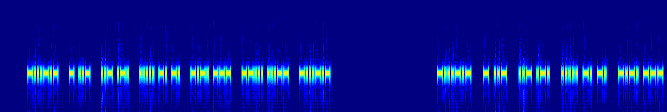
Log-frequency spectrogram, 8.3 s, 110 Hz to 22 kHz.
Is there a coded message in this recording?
Yes: Morse code from 0.3 to 8.3 s, heard as a keyed tone, about 53 wpm, 700 Hz. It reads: <BK> TU UR 5NN CO 73 <BK> <BK> TU UR 5NN CO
